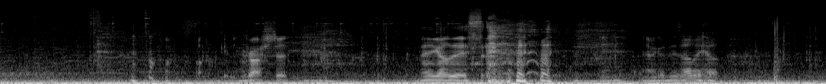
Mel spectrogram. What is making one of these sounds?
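A man talks cheerfully inside a car.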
